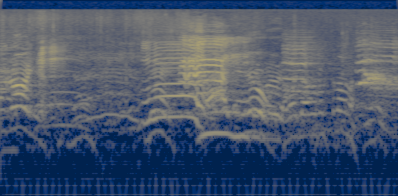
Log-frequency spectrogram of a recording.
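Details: A herd of Changthangi (Pashmina) goats mixed with sheep in the Himalaya. Many overlapping wavering bleats of differing pitch form a continuous chorus.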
